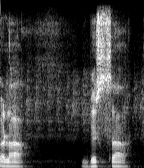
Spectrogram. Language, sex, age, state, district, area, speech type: Punjabi, male, 45-60, Punjab, Hoshiarpur, urban, spontaneous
